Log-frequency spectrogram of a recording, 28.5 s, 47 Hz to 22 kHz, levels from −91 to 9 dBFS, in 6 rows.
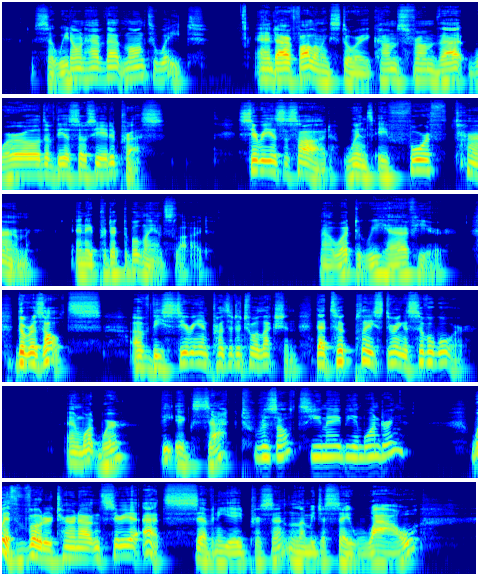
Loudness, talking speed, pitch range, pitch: -31 LUFS, 155 wpm, 110-160 Hz, 130 Hz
